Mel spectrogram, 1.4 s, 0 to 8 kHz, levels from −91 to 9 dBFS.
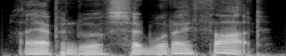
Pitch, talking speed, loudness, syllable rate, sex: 90 Hz, 335 wpm, -17 LUFS, 8.1 syllables/s, male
